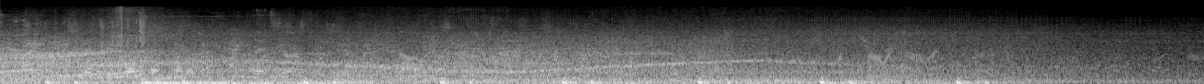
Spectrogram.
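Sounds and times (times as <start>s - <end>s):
deep thuds: 0.0s - 10.3s
rising tone: 0.0s - 10.7s
low rumbling drone: 0.0s - 12.0s.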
